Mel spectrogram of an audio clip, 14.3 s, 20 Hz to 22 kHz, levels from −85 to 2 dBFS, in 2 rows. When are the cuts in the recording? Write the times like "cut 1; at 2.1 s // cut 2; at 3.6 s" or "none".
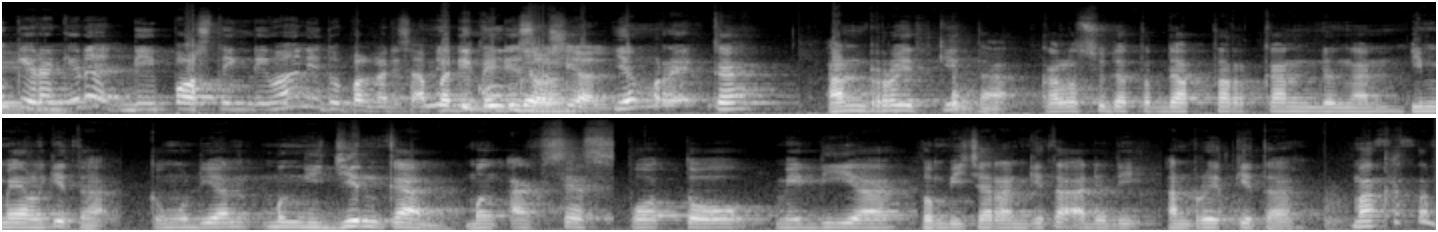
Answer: cut 1; at 7.0 s // cut 2; at 7.8 s // cut 3; at 9.7 s // cut 4; at 11.7 s // cut 5; at 13.4 s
